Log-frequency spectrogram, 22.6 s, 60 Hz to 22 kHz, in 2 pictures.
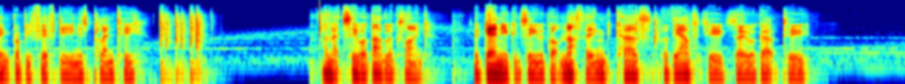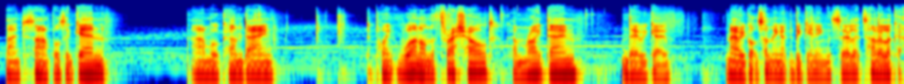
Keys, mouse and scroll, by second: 0.4 KP_1, 0.6 KP_5, 2.0 KP_0, 4.1 click, 5.6-7.5 scroll up 1, 7.9 ctrl+z, 9.2 click, 13.5 click, 15.3 KP_Decimal, 15.6 KP_1, 16.9 click, 20.0-21.4 scroll up 1, 21.5 shift+middle click.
